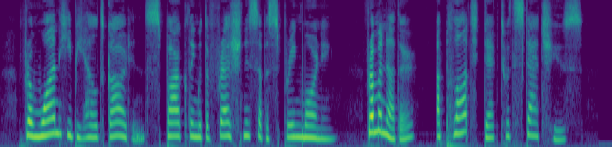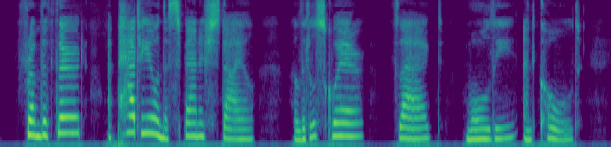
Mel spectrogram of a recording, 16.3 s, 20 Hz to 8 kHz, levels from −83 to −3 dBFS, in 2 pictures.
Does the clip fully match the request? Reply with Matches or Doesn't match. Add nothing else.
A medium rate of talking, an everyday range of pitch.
Doesn't match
